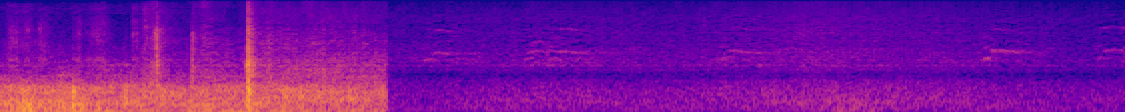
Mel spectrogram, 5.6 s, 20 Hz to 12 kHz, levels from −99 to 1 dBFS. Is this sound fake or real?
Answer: fake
